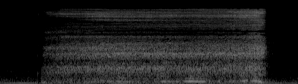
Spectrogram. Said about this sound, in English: take a nice deep inhale into the heart space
